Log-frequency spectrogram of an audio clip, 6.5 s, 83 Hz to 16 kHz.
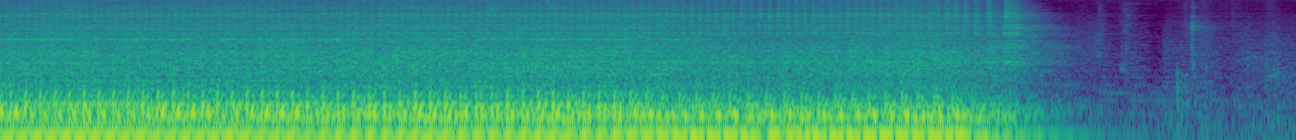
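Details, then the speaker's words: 2020 Orion RXB 150 pit bike, bought used: small single revs unevenly with a choppy, lumpy beat for five seconds then cuts out; owner suspects a bolt-on carburetor never jetted, smoke blamed on overfilled oil. "It doesn't run very good because this engine does not run very well because the carburetor is not jetted at all. I think homie just bought the carburetor and put it right on the bike and hasn't ran right since."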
